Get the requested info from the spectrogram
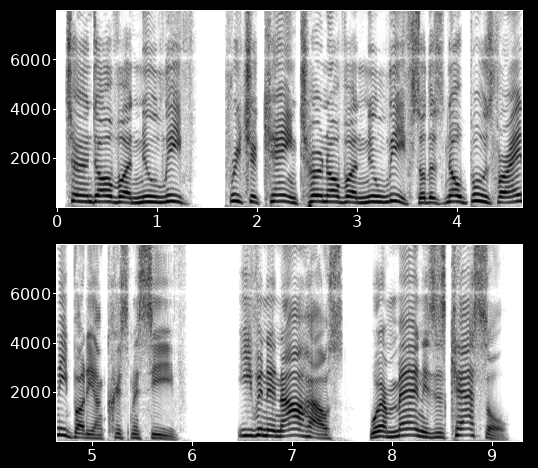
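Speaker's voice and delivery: high sarcastic woman's voice; high tipsy sarcasm aimed at the preacher father; Loretta, drunk and mocking. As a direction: sneer it out high, tipsy and bitter.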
